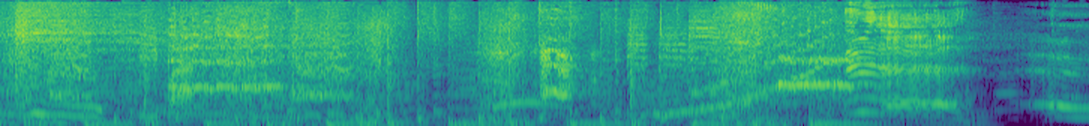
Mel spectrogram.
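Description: A car brakes suddenly, its tires squealing in several sharp, loud screeches over a busy mix of voices and effects, ending in a brief quiet.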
